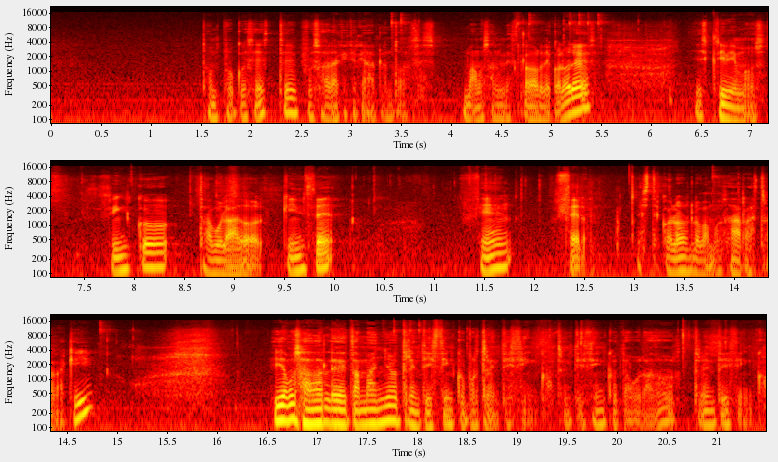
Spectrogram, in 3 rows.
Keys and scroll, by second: 7.7 5, 8.6 Tab, 8.8 1, 9.1 5, 10.4 Tab, 10.9-11.8 typing, 11.9 Tab, 18.9-21.3 typing.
